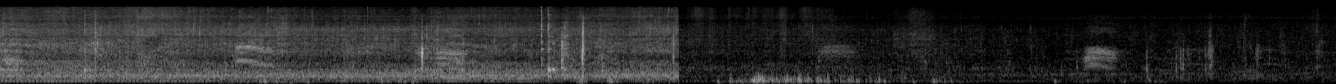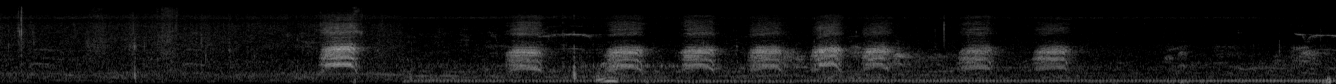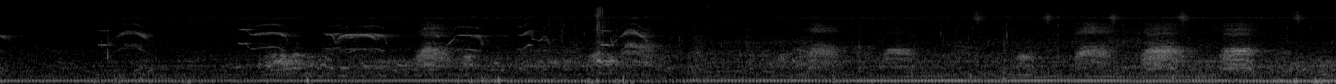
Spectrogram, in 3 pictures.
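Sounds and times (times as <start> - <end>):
loud harsh bird calls: 1.4 - 3.2, 16.6 - 17.1, 18.4 - 24.2, 29.1 - 33.4, 34.7 - 39.5.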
